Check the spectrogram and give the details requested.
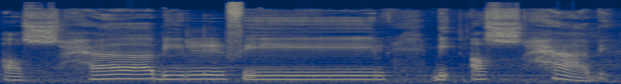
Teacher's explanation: സ്വാദ് ഉച്ചരിക്കുമ്പോൾ ഇത്ബാ അഥവാ നാവിന്റെ മധ്യം അല്ലെങ്കിൽ ഏതെങ്കിലും ഒരു ഭാഗം മേലെ അണ്ണാക്കോട് ചേരുക അതോടൊപ്പം ഇസ്തല നാവിന്റെ അം അങ്ങറ്റം ഉയരുക ഈ രണ്ട് സിഫത്തുകളും കൊടുക്കണം ആ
